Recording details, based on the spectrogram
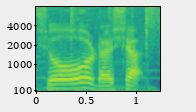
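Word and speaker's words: षोडश: Now, you see this 6 earlier was just like Shat. Here it is Shodasha. Shoda. The Dasha will become, after combining, becomes like Shodasha. It is easy to pronounce, that is how they have prepared.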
